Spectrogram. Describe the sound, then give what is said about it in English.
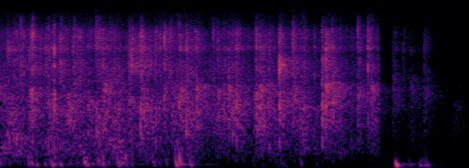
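A church audience applauding together in Jesus' name to welcome a visiting guest, a dense, steady wash of clapping that holds for a few seconds before thinning out, with a louder single clap near the end. “and let's give him a hand clap in Jesus' name as he's here.”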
